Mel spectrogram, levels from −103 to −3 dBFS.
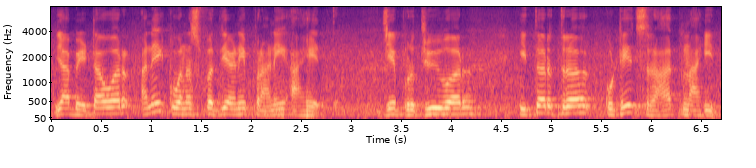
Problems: none marked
